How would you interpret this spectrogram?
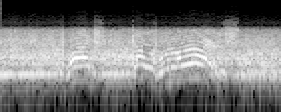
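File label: English player killed ally mood med; speech; War Thunder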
